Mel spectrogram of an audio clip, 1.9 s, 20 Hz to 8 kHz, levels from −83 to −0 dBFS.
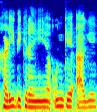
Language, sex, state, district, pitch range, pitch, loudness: Hindi, female, Jharkhand, Sahebganj, 160-180 Hz, 170 Hz, -12 LUFS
